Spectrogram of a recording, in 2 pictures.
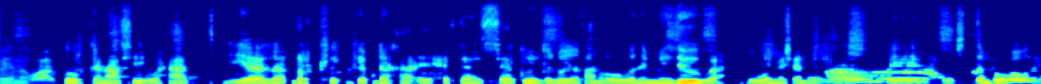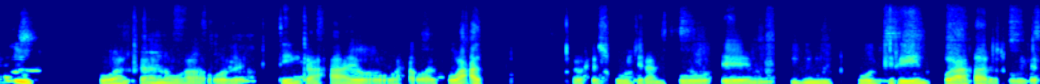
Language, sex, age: Somali, male, 18-24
